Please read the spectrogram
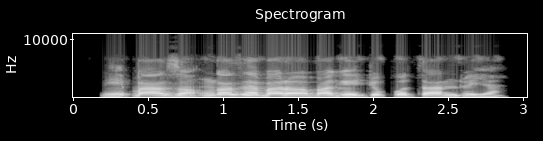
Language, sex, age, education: Igbo, female, 46-60, tertiary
